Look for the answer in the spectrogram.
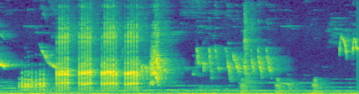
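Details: Javan myna, called jalak kebo, giving its coughing-style call: a run of four harsh, rasping bursts repeated quickly, followed by higher scratchy chattering notes and brief squeaks, with low hum beneath.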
